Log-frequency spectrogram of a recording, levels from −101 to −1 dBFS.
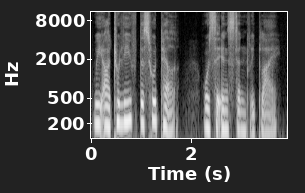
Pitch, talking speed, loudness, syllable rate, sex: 175 Hz, 155 wpm, -17 LUFS, 4.7 syllables/s, female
